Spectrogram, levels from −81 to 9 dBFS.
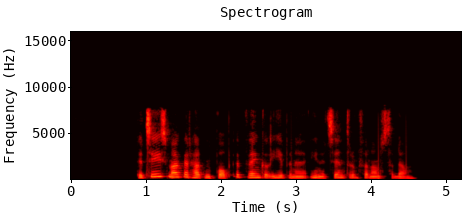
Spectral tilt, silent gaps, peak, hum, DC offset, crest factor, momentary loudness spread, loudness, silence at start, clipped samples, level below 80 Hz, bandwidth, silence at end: -4.5 dB/octave; none; -16 dBFS; none; under 0.1%; 22 dB; 11 LU; -35 LUFS; 0.9 s; under 0.1%; -74 dBFS; 8 kHz; 0.65 s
